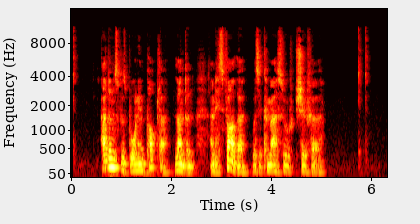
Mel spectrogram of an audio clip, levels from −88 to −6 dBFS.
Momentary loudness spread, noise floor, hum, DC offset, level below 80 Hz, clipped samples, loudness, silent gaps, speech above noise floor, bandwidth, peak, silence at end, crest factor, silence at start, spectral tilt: 13 LU; -69 dBFS; none; under 0.1%; -46 dBFS; under 0.1%; -25 LUFS; none; 45 dB; 11.5 kHz; -6 dBFS; 0.4 s; 20 dB; 0.05 s; -5.5 dB/octave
